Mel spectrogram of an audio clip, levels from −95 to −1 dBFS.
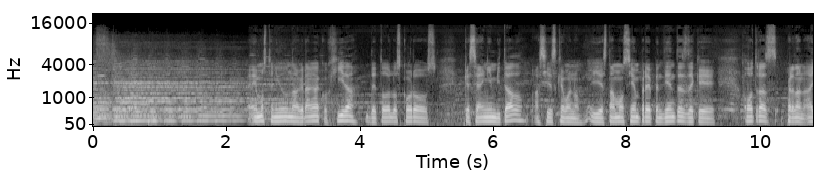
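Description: Nothing in the audio stood out as a technical problem on listening.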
